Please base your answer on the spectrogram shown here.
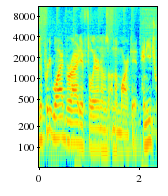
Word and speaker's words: Falernum: The next liqueur we think should be a staple behind your bar is Falernum, and that's how you pronounce it. Falernum.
